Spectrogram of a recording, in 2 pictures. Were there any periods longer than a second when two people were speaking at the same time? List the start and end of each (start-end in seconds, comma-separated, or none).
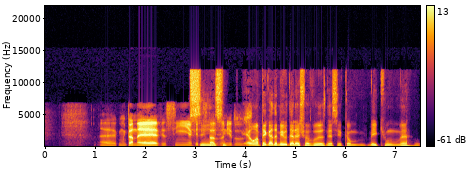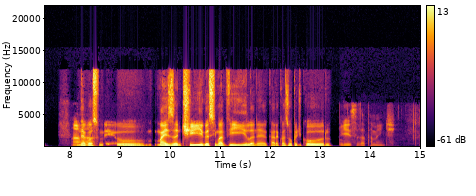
2.9-4.2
